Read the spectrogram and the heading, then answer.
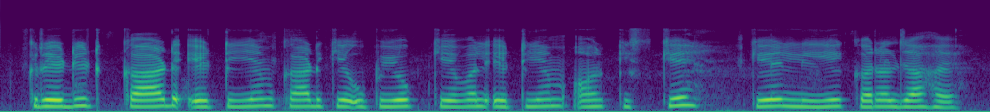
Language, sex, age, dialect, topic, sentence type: Magahi, female, 18-24, Central/Standard, banking, question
